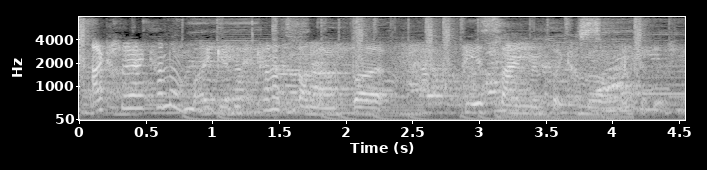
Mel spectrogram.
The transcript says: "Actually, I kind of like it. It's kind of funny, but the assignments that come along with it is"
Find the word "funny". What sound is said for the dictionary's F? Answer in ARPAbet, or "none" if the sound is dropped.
F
